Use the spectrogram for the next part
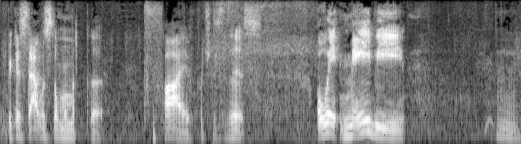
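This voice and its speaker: A man giving casual gameplay commentary, thinking aloud in a halting, puzzled way. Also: lowish voice, a little mellow, slight background noise. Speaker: gaming streamer.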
